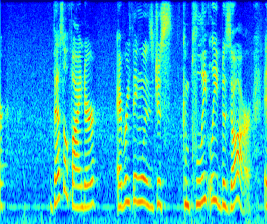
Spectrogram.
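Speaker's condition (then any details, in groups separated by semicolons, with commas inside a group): No condition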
